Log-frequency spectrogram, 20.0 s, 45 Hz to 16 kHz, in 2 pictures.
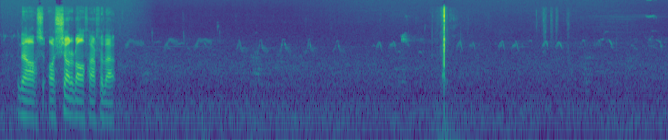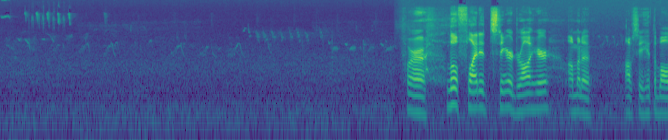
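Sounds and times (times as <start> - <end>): birds chirping: 0.0 - 16.9, 17.8 - 20.0
golf club striking ball: 6.3 - 7.5.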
